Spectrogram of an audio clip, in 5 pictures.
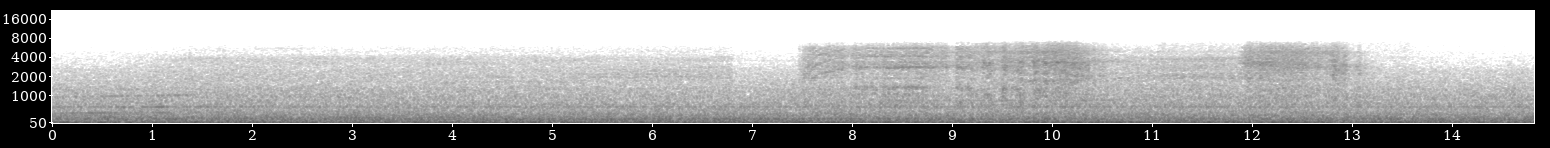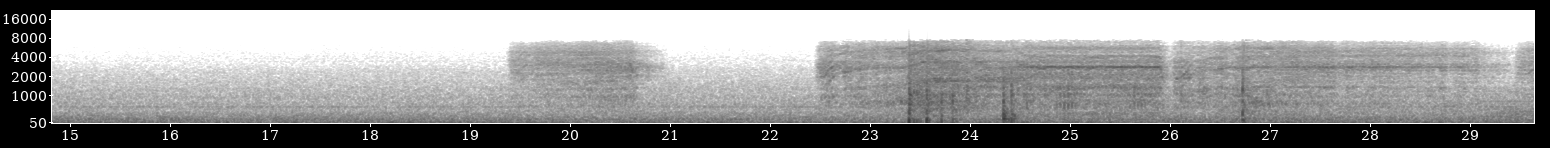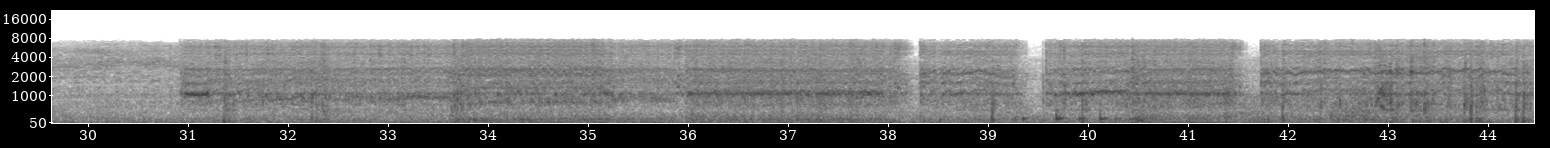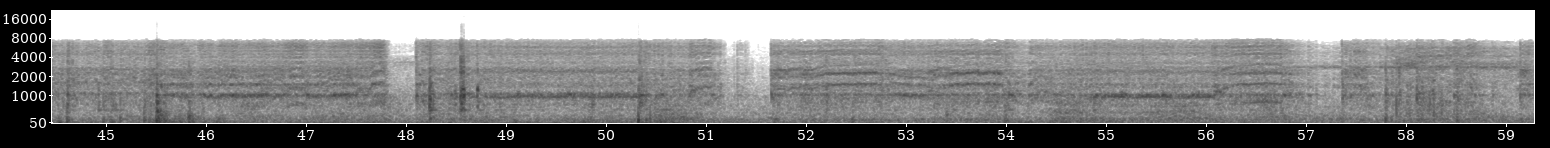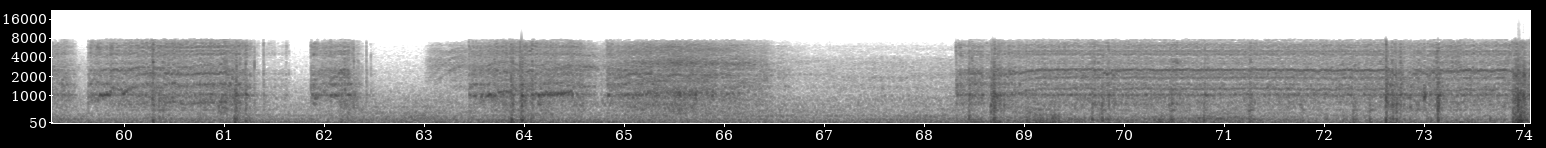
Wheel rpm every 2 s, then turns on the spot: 0, 0, 0, 0, 0, 0, 0, 0, 0, 0, 0, 0, 0, 0, 0, 90, 180, 170, 170, 130, 160, 180, 170, 110, 170, 130, 170, 170, 100, 70, 110, 60, 80, 0, 140, 190, 180.
none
